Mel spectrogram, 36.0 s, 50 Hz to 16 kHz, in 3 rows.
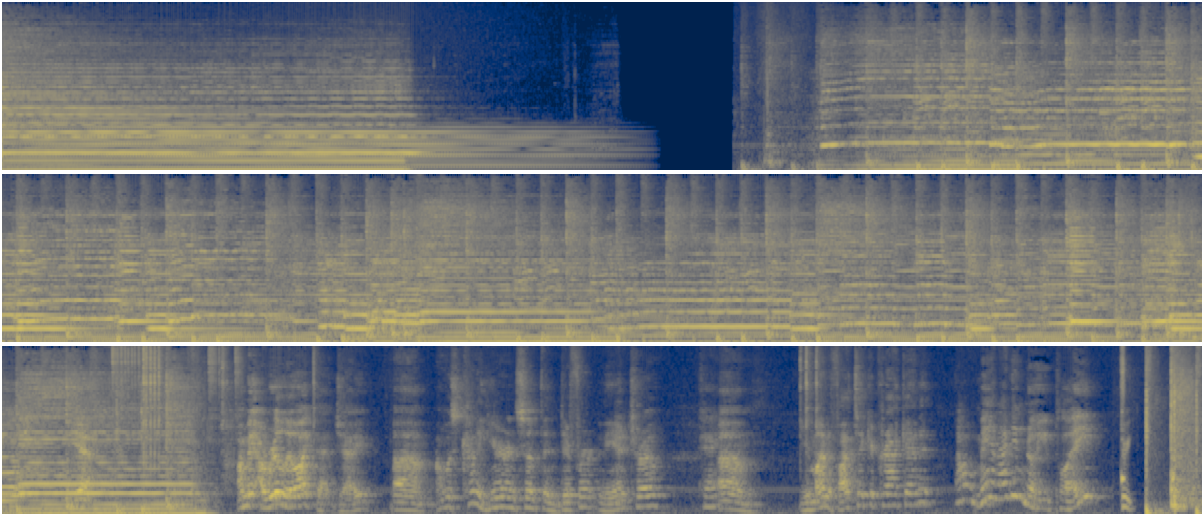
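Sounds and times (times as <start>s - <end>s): fiddle playing long slides: 0.0s - 4.2s, 8.2s - 24.6s
country band accompaniment: 8.1s - 25.1s.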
